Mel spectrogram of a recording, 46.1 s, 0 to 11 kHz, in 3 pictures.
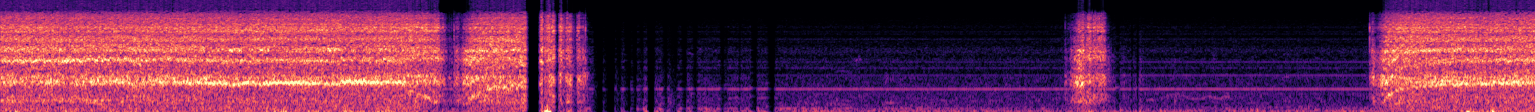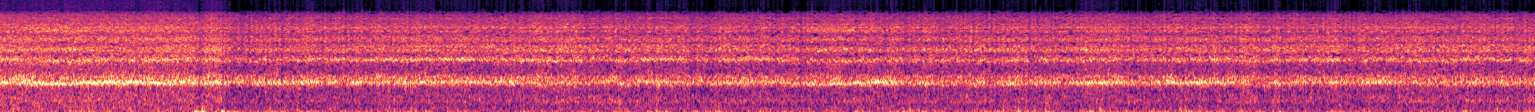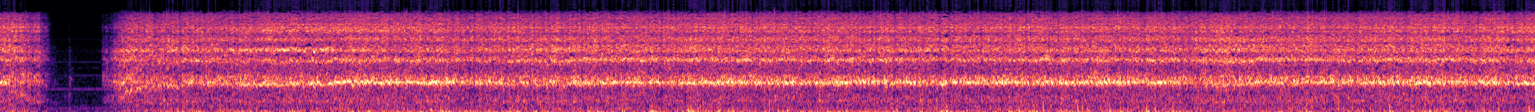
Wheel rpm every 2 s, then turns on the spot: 220, 220, 90, 0, 0, 10, 50, 230, 230, 230, 230, 230, 220, 240, 230, 100, 210, 230, 230, 230, 240, 230, 230.
none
